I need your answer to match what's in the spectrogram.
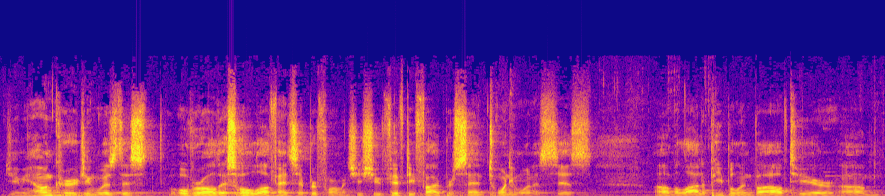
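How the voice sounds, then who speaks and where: A man's voice: mid-range voice, fairly even intonation, moderate pace, a little mellow, a little hiss or hum. Rambling male sports reporter. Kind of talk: press conference question.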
